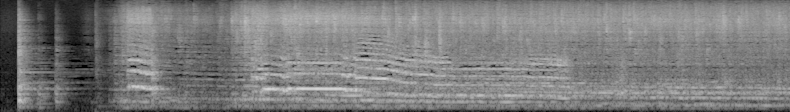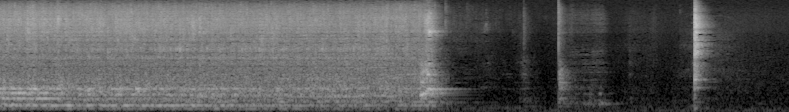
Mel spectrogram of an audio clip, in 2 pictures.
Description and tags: Kettle fill
filling the kettle
household, kettle, kitchen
